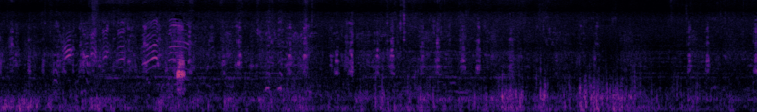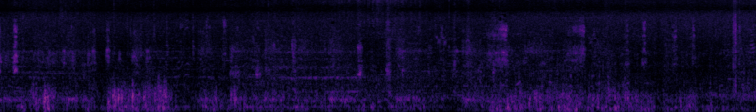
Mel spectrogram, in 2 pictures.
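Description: Domestic ducks quacking, with people's voices mixed in.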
